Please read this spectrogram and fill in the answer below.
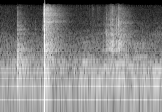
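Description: A makeup compact and brush being handled and put down: a light click, then a sharp plastic clack about two-thirds of a second in, and a brief rustle near the end.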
